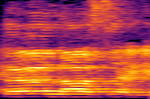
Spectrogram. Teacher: त ला स, यानी ते वर्ग ले और से ये दंत में आता है, यानी दांतों से उच्चारण होता है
